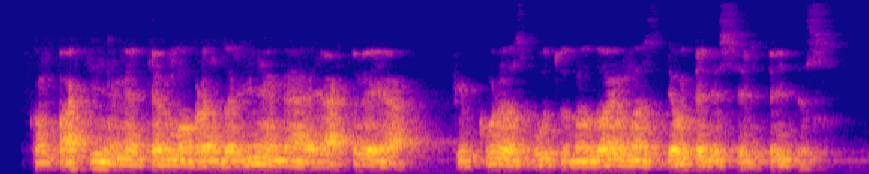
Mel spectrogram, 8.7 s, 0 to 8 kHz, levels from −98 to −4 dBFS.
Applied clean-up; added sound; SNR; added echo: none; none; none; reverberation time 2.1 s.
